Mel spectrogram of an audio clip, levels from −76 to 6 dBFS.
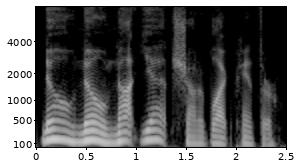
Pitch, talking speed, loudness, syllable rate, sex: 125 Hz, 170 wpm, -20 LUFS, 3.8 syllables/s, male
